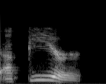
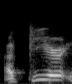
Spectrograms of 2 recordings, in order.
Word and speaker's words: appear: A pronúncia americana seria appear, appear. Se eu falasse isso, você ia pegar, né? Appear in the photo. Mas no inglês britânico, a gente não pronuncia aquele R, simplesmente fala appear, appear.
